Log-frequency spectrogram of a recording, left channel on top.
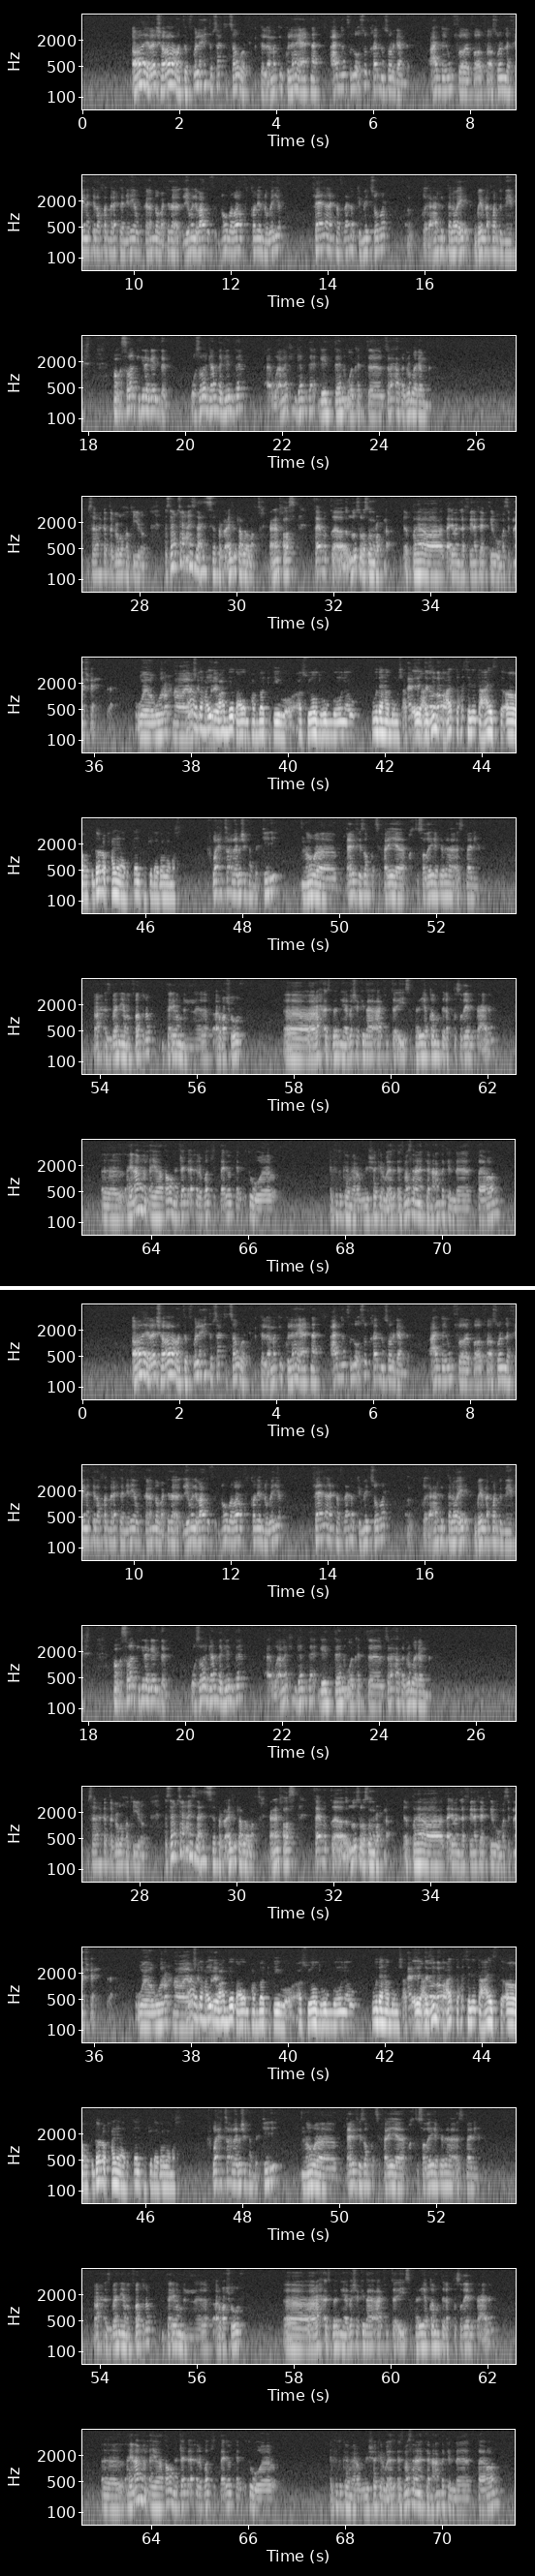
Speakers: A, on the left; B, on the left.
A: آه يا باشا آه أنت في كل حتة بصراحة تتصور أنت الأماكن كلها يعني إحنا قعدنا يوم في الأقصر خدنا صور جامدة قعدنا يوم في في, في أسوان لفينا كده وخدنا رحلة نيلية والكلام ده وبعد كده اليوم اللي بعده في النوبة بقى وفي القرية النوبية فعلا احنا طلعنا بكميه صور عارف انت اللي هو ايه طب اجيب لك هارد منين <laughs> صور كتيره جدا وصور جامده جدا واماكن جامده جدا وكانت بصراحه تجربه جامده بصراحه كانت تجربه خطيره بس انا بصراحه عايز عايز اسافر عايز اطلع بره مصر يعني انا خلاص فاهم الق- الاقصر واسوان رحنا القاهره تقريبا لفينا فيها كتير وما سبناش فيها حته و- ورحنا
B: اه
A: يا باشا
B: ده
A: الجونه
B: حقيقي وعديت على محافظات كتير واسيوط والجونه و... ودهب ومش عارف
A: عارف
B: ايه
A: انت
B: عايزين
A: لا اه
B: انت عارف تحس ان انت عايز ت- اه تجرب حاجه مختلفه كده بره مصر
A: واحد صاحبي يا باشا كان بيحكي لي ان هو عرف يظبط سفريه اقتصاديه كده اسبانيا راح اسبانيا من فتره من تقريبا من آه، اربع شهور آه، راح اسبانيا يا باشا كده عارف انت ايه سفريه قمه الاقتصاديه اللي في العالم آه، اي نعم هي طبعا هتلاقي في الاخر البادجت تقريبا كلفته آه، كلفته كام يا ربي مش فاكر بس مثلا كان عندك الطيران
